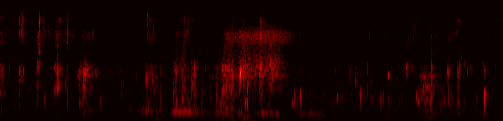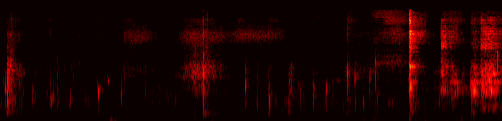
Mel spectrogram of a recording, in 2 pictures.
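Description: Curry gravy simmering in a metal pan with bitter gourd pieces in it, with irregular small clicks and soft pops, and a spoon knocking against the pan. A brief faint pitched sound comes about two seconds in.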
